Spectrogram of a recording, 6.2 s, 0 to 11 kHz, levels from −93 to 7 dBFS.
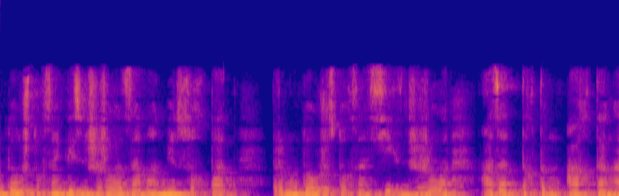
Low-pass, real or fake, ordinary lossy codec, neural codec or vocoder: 7.2 kHz; real; AAC, 32 kbps; none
